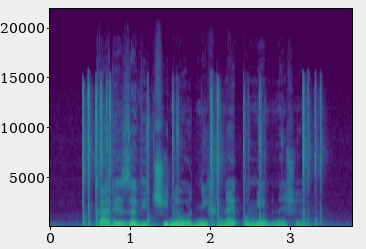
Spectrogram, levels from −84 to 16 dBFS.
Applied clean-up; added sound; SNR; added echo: none; Computer keyboard; 12 dB; none.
